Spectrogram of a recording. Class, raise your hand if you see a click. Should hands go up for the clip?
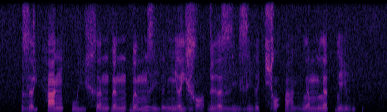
no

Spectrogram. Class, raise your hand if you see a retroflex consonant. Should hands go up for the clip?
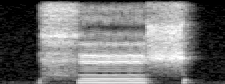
no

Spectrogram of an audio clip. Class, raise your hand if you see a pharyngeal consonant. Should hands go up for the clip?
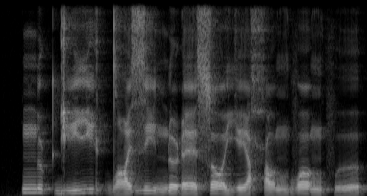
yes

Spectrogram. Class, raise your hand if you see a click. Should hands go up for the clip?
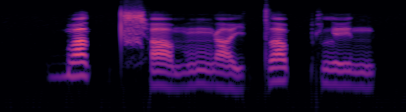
no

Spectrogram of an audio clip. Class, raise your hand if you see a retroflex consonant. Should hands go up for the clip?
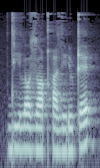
yes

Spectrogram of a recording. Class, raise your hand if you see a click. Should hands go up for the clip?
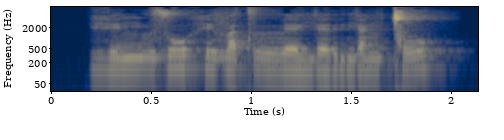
yes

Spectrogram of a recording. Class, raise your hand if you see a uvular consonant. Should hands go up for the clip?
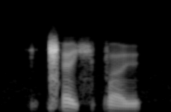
no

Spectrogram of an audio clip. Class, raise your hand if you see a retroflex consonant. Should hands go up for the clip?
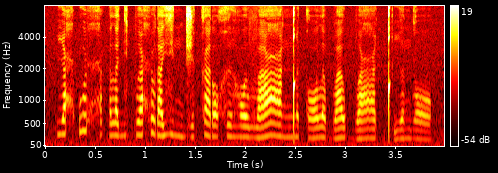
no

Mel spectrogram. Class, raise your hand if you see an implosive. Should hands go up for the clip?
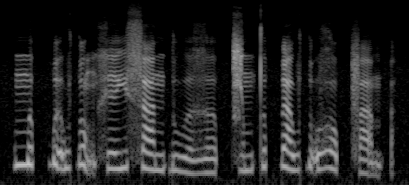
yes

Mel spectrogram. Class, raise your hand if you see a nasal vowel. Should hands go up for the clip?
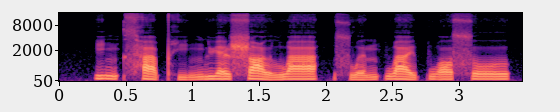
no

